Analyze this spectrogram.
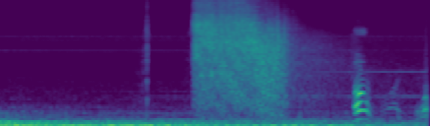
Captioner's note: rocket hissing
